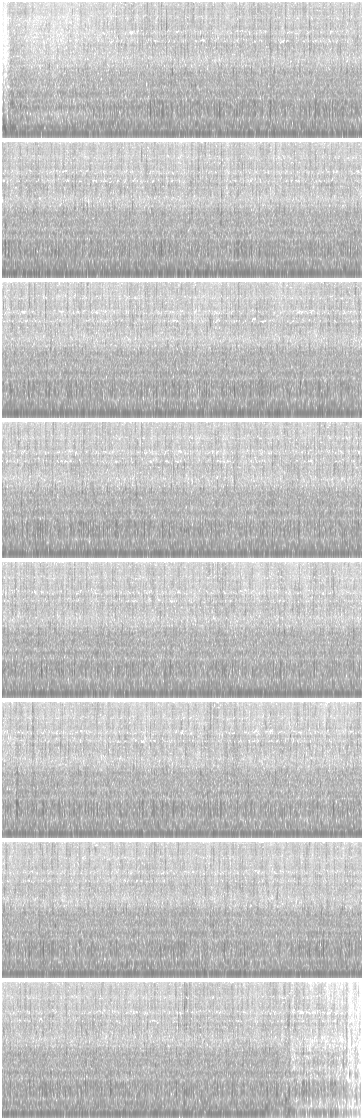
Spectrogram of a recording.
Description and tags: washing machine water filling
